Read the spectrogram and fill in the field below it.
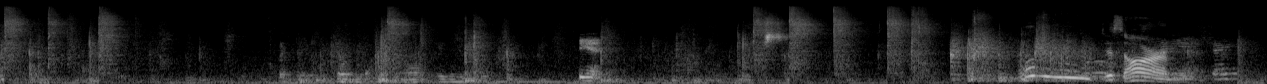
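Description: Footsteps squeak and thud on a hard floor.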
